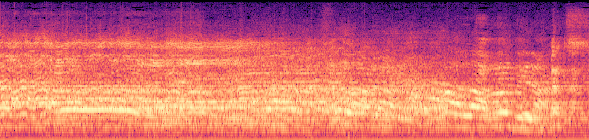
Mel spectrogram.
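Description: Several men sing together in a loud chorus.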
